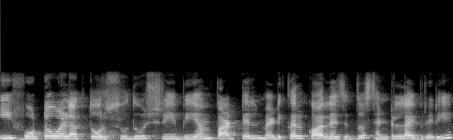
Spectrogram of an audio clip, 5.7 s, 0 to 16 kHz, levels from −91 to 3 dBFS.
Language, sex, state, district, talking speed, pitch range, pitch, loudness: Kannada, female, Karnataka, Bijapur, 125 wpm, 210-245 Hz, 225 Hz, -16 LUFS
